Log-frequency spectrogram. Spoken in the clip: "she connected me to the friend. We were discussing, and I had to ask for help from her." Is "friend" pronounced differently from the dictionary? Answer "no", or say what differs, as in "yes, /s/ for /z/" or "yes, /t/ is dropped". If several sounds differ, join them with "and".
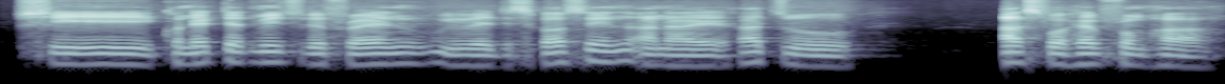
no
